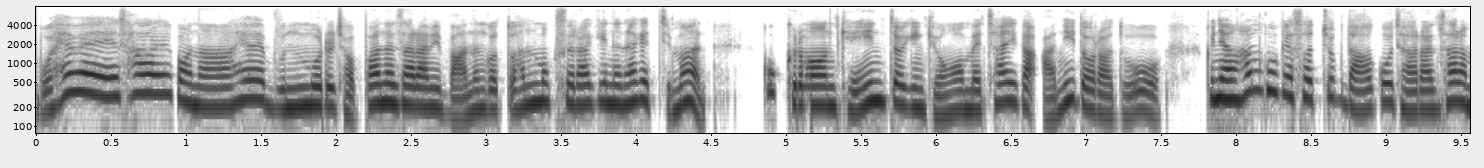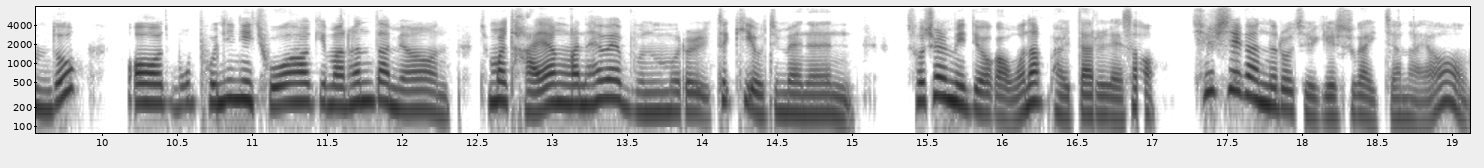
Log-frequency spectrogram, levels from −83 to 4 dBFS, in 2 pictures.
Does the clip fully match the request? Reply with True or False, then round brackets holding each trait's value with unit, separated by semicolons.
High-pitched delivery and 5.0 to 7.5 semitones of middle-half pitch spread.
True (215 Hz; 5.5 semitones)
